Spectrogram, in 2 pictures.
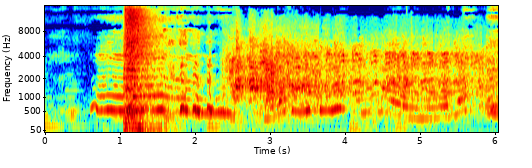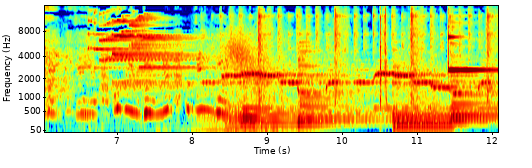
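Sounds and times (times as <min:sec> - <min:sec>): light cheerful background music: 0:00.0 - 0:04.9, 0:05.9 - 0:12.0.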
